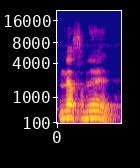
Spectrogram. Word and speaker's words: nestle: তারপর উদাহরণ দেখুন, NESTLE, উচ্চারণ কী হবে নেসলে।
